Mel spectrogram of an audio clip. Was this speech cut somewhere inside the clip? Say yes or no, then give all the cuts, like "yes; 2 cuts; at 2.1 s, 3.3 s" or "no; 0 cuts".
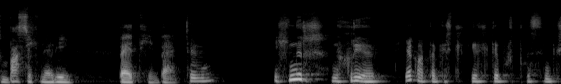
yes; 1 cut; at 2.2 s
